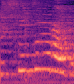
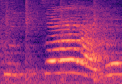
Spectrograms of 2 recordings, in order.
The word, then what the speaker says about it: 숫자: 얘 수자라고 아무도 발음 안 하지. 어떻게 발음한다? 숫자라고 발음을 해.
